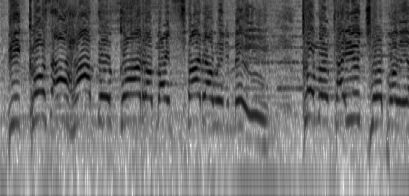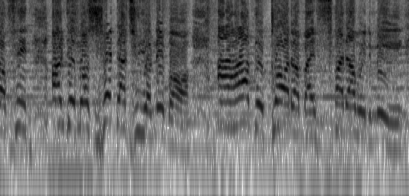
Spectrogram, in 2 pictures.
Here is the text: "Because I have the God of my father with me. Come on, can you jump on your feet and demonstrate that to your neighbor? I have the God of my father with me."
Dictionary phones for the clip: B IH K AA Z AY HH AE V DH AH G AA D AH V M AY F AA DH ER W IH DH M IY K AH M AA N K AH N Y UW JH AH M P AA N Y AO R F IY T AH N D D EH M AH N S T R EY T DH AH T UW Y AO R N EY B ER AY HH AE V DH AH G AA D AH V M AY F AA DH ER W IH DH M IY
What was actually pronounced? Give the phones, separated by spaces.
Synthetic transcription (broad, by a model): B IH K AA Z AY HH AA V DH AH G AA D AH V M AY F AA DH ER W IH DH M IY K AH M AA N K AH N Y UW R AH P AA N Y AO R F IY T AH N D D EH M AH N S T R EY T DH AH T UW Y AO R N EY B ER AY HH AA V DH AH G AA D AH V M AY F AA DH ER W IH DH M IY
